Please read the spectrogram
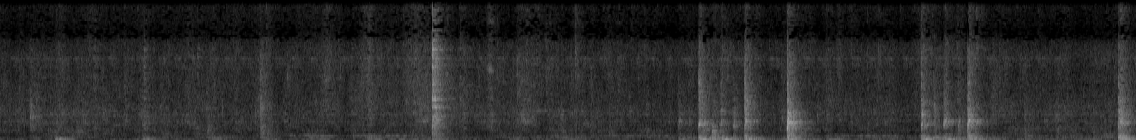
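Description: Hands rolling a sticky date-and-nut log on a stainless steel plate: soft rubbing, broken by a few clicks and knocks of the plate. The sharpest knock comes about four seconds in, and a cluster of knocks follows in the second half.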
